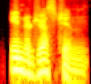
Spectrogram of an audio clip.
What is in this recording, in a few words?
"indigestion", American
